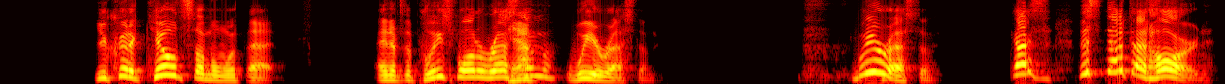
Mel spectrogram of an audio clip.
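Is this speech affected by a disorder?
No.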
